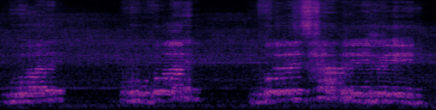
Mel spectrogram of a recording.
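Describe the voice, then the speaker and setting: A high, slow, defiant possessed princess. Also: female voice, steady tone. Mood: bewildered. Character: defiant possessing princess, menacing, determined to break free. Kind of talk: dramatic video game voice acting. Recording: thin phone-like band, loud background noise.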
